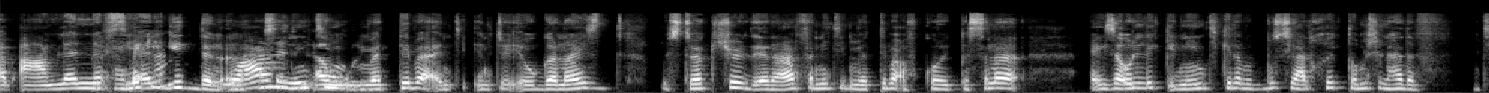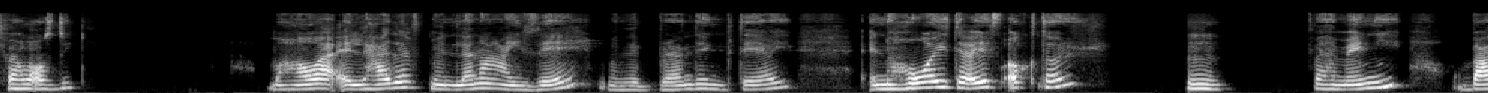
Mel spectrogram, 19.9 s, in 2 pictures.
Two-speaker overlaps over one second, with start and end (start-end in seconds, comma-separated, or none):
0.6-2.6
